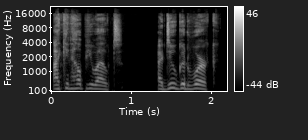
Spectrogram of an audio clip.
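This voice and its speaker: A man's voice: sits high, steady tone, normal speed, no echo, clean studio sound, pitched above the performer's own voice, natural voice. A man voicing a desperate young male courier who grovels and pleads with a raised, strained voice. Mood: begging.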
